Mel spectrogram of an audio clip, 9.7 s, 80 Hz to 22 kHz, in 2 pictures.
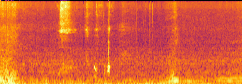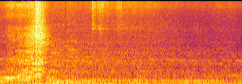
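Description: A BMW F80 M3 with the S55 engine revs hard, turning raspy above 4,000 RPM: loud, rising engine howls with a sharp surge midway, close and continuous.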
